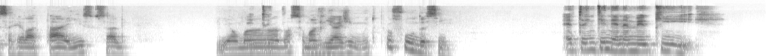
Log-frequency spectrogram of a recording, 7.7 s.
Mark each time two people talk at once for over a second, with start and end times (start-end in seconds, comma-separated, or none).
none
